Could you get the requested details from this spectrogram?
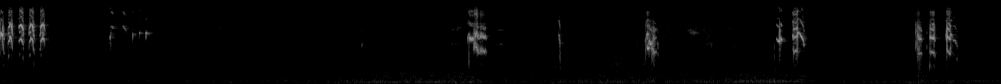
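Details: Sparse lovebird calls: a quick triple chirp at the start, then isolated sharp, shrill notes every second or two over a soft low rumble.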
